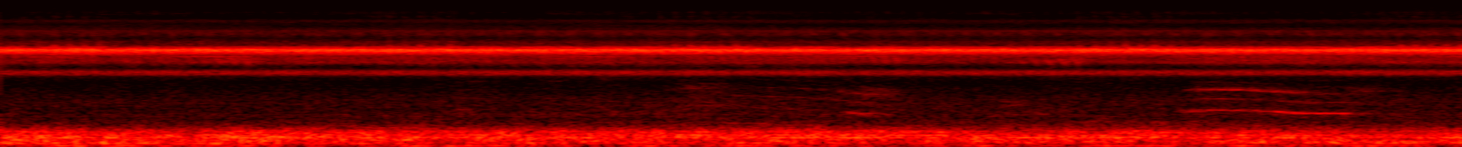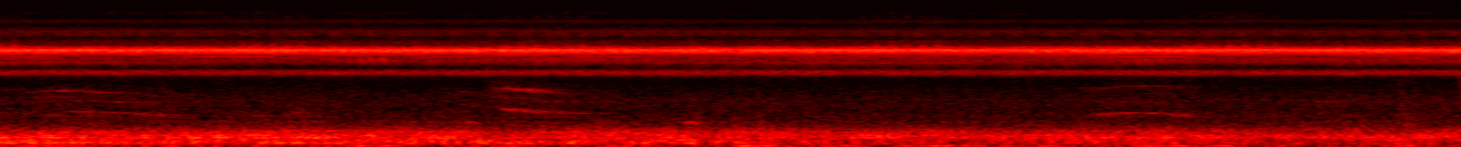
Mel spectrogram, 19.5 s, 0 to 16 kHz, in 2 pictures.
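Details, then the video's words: Grass insects on a still night in Aewol, Jeju, 25 August 2022, producing a sustained high steady ringing with a second lower tone. Short faint chirping notes come and go at intervals over a quieter low rumble. "풀벌레 소리"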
